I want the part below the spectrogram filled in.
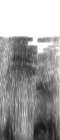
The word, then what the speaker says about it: Monsieur: God damn it, it's Monsieur. The N is silent. All N's are silent in Frost.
